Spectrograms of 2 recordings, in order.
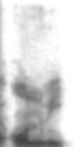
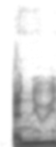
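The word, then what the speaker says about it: ennui: अगला है ओनवी, प्रोनाउंसिएशन क्या है इसका, ओनवी, एनयूवी नहीं है, ओनवी।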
